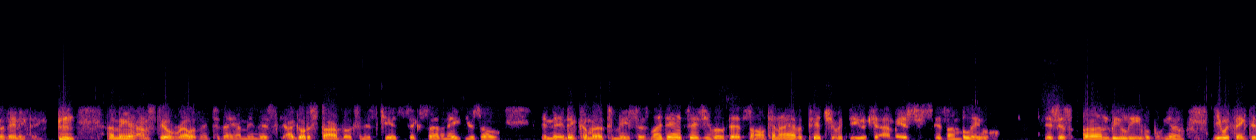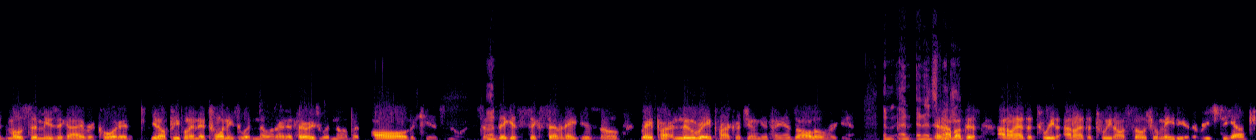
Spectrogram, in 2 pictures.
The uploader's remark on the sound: We chatted on the phone today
